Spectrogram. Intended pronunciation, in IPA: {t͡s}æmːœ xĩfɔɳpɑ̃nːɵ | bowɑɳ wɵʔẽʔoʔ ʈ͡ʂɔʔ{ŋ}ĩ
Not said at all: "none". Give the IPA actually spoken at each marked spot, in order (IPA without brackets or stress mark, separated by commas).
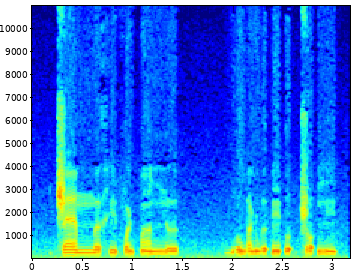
ʈ͡ʂ, ŋ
